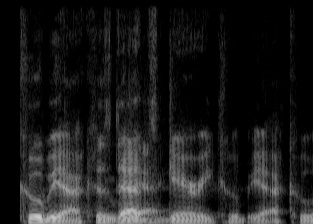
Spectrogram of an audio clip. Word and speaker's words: Kubiak: Clint Kubiak, I believe he was the quarterback coach for the Vikings. Yes, a few years ago. Yeah, something. How do you say his last name? Kubiak.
